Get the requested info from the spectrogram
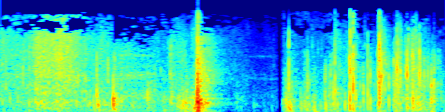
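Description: Plastic shopping bag rustling as a hand digs through it, with a sharp snap about halfway. After a short pause, the clear plastic packaging of a bedsheet set crinkles in quick crackles near the end.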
